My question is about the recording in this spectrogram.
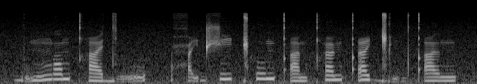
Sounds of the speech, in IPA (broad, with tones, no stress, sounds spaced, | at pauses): ɡ ṵ˨ m ŋ ɔ˦ m qʰ ɛ˨ dʲ ṵ˨˦ | ħ ḭ˨ d ʃ i˦ ǁʰ u˦ m qʼ ɛ˨ m qʰ y˦ m qʼ i˦ ɡ͡ǁ ḭ˨ d qʼ ə˦ ŋ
